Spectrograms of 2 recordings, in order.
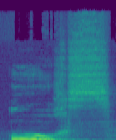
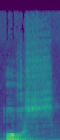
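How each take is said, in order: First: OURS stretched, each sound held and blended. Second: Said in the usual way. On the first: Shown as a demonstration. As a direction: draw out "ours" loudly, higher, for a new reader. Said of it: "on commence à dire ou, puis on lit". (« ours » déchiffré en étirant chaque son) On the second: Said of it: "on lit les autres lettres".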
